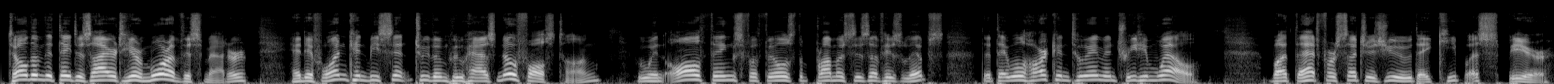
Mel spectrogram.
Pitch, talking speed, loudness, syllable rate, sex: 165 Hz, 210 wpm, -18 LUFS, 4.7 syllables/s, male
